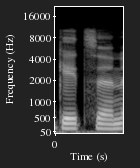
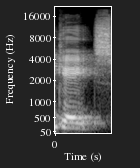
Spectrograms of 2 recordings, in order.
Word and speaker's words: Gates: issue uh this time the chatbot is not pronouncing my last name correctly it's putting an in in there even though my name is right here uh I'll zoom in for those uh who are looking at the screen so Gates but it's call me Gates and um not sure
